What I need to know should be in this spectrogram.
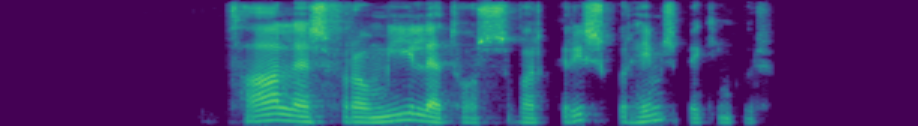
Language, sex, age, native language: Icelandic, male, 40-49, Icelandic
